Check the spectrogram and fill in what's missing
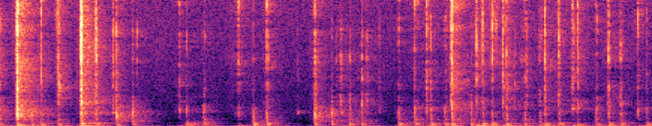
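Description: Fingertips of both hands tap and type on the black plastic keys of a MacBook Pro laptop keyboard with an aluminium body. A quick, irregular run of soft, short clicks and dull thuds plays, with a low body and little high-end ring. It pauses briefly midway, then resumes.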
